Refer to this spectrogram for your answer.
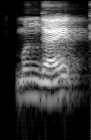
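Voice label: "mengghaibkan", Malay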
